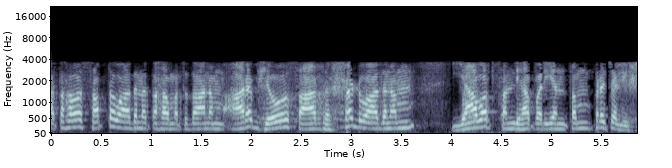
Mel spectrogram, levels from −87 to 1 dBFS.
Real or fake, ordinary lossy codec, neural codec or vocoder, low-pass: fake; AAC, 16 kbps; codec, 16 kHz, 8 kbps, FunCodec, trained on Chinese and English, 25 frames a second; 3.6 kHz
